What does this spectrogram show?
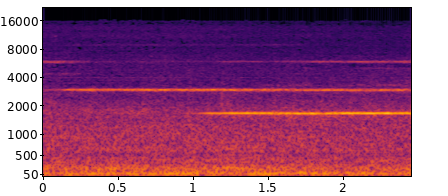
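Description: A tram rumbles along with a steady low roar while its wheels give off sustained high-pitched squeals, one piercing tone growing louder partway through. No one speaks.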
